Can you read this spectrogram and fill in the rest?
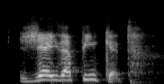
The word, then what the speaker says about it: Jada Pinkett: Jada Pinkett.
